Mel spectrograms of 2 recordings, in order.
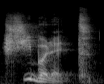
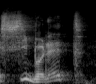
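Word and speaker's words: Shibboleth: il lui disait « Prononce donc Chiboleth ». Et il prononçait Cibolette, car il ne se réussissait pas à parler correctement.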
